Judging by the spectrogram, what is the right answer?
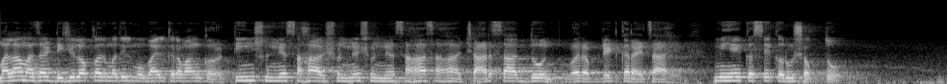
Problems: constant background noise, background conversations at intervals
